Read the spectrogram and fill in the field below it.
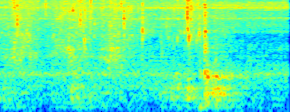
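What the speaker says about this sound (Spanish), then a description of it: "vamos a pasarlas por el agua y vamos a eliminar bien todo el barro que tengan" Tap water running over dirty carrots as mud is rinsed and brushed off, a steady splashing stream with brief louder gushes as the roots pass under the flow.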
